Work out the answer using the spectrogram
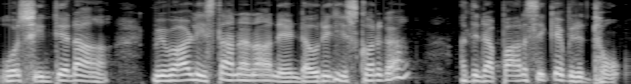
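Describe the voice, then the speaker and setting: A woman's voice: fairly low pitch, brisk, creaky, darkish tone, no echo. A woman storyteller voicing a boastful, playful young man who agrees to every condition.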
